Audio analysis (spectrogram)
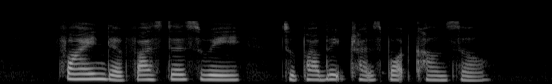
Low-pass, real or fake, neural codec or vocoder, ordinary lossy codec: none; real; none; none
